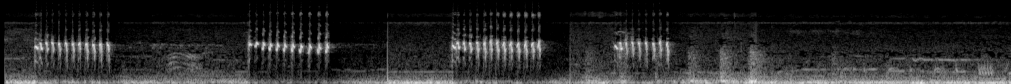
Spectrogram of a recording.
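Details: Sooty-headed bulbul in a lure recording meant to prompt other birds to call, giving a fast clicking 'ropel' rattle: four bursts of rapid pulsed notes, each under a second, then a stretch of low rumbling background noise.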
